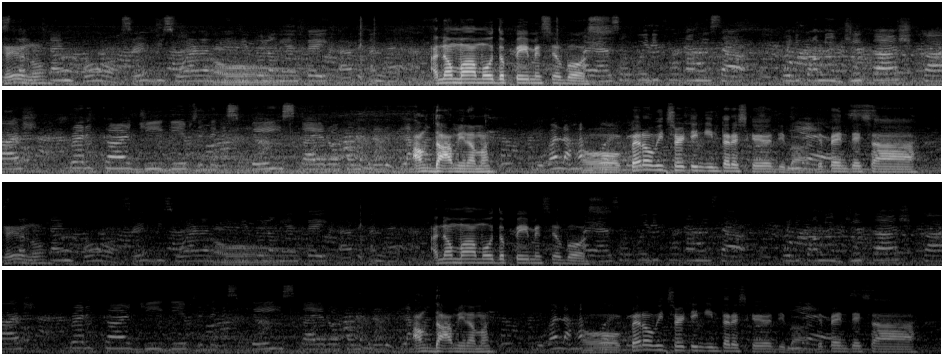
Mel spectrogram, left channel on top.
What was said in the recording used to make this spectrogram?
kayo, no? lifetime po. Service warranty. Oo. Dito lang yan kay Ate Annette. Anong mga mode of payments nyo, boss? Ayan, so pwede po kami GCash, cash, credit card, G-Gifts, and then Spay, Skyro, Concredit. Lahat. Ang dami naman. Di ba? Lahat Oo, pwede. pero with certain interest kayo, di ba? Yes. Depende sa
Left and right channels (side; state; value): right; quieter; 14.4 dB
